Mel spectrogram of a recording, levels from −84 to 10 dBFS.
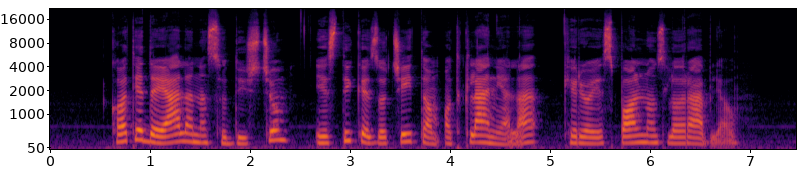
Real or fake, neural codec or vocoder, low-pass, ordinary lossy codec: real; none; none; none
